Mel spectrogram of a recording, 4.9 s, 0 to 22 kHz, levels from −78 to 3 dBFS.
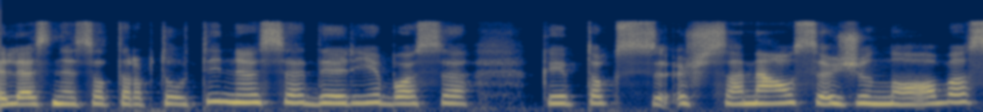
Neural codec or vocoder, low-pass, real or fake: codec, 24 kHz, 1.2 kbps, DualCodec; 10.8 kHz; fake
